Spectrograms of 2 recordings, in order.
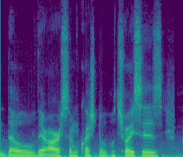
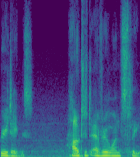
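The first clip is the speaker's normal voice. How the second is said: strange, odd, artificial, synthetic android voice. Voicing the android D J greeting the crew: strange android voice. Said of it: "in his strange voice says".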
